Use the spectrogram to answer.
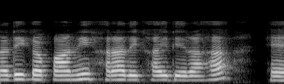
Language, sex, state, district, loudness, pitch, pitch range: Hindi, female, Chhattisgarh, Kabirdham, -15 LUFS, 215 Hz, 205-230 Hz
